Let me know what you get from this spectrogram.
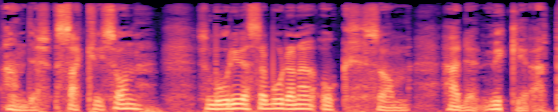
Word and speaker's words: Västra Bodarna: Det har vi i Västra Bodarna. Ni ska få veta allt om Västra Bodarna. Eller Västra Bordane kanske vi ska säga. Eh, beroende på om hur man vill uttala namnet.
